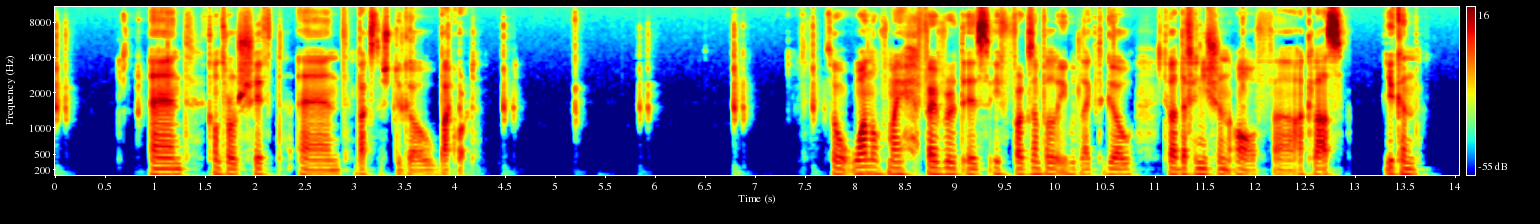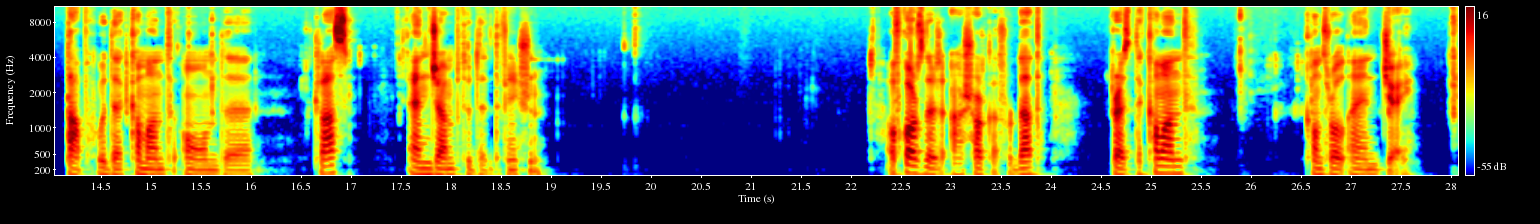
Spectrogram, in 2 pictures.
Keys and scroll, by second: 1.5 ctrl+shift+\, 24.9 ctrl+super+j.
